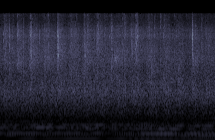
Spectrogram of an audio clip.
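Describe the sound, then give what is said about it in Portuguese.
An audience applauds for Jesus in a dense, steady wash of clapping that holds evenly for several seconds, with low sustained keyboard tones humming beneath it. “Você pode dar um forte aplauso a Jesus mais uma vez?”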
